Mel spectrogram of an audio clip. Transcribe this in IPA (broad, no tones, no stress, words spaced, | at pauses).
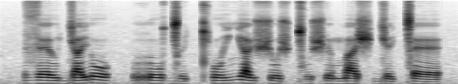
zɛu̯ ɟai̯ɾo | roɡ͡ǀɘ cʰoi̯ ʎay̯ʃoʃɡ͡ǀoʃ ɾɘmaʃɟɛi̯ ǀɛ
